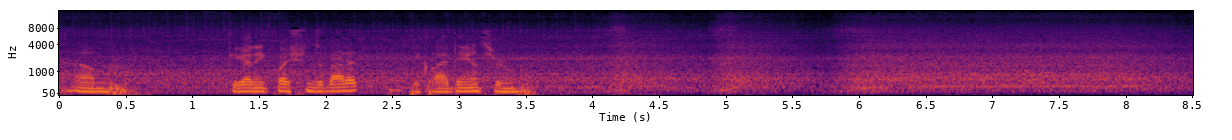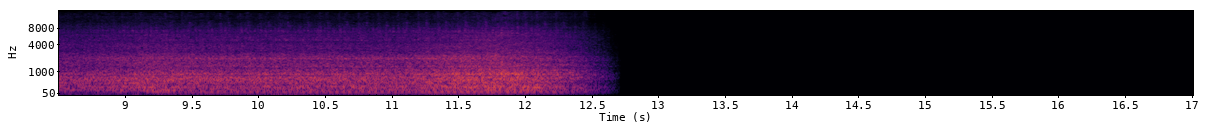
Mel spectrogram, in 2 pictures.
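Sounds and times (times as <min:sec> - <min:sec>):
engine running steadily: 0:00.0 - 0:12.7.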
